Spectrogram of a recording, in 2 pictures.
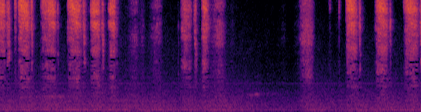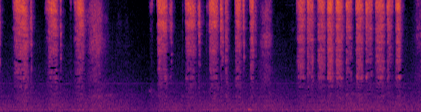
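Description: Felt-tip Sharpie marker squeaking across paper in short, quick shading strokes, about three a second, in runs with brief pauses and a faster run near the end.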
